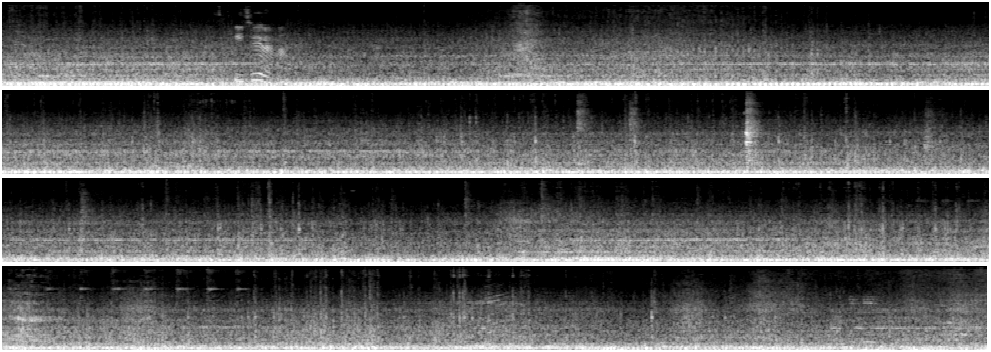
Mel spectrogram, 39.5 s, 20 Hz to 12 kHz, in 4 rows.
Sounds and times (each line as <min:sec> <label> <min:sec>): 0:00.0 rickshaw ride fast speed smooth 0:39.4
0:00.0 traffic pass by 0:39.4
